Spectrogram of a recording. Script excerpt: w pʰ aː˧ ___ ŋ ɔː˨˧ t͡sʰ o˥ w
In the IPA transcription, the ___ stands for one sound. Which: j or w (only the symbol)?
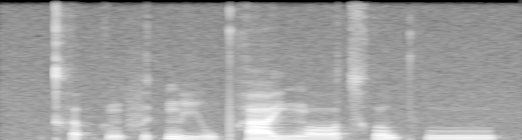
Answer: j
